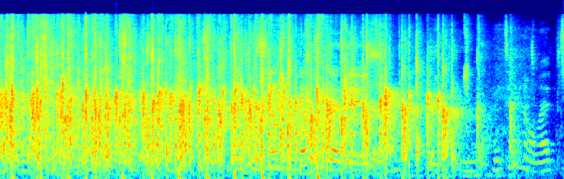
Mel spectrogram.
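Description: An audience claps loudly, then the applause dies away.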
